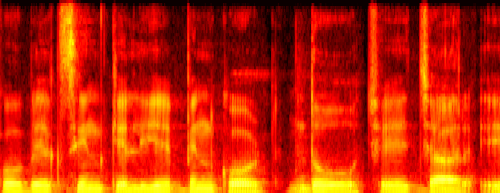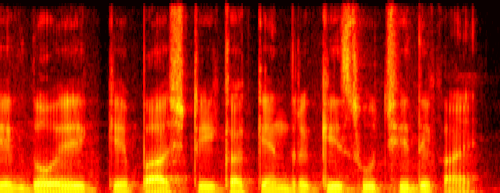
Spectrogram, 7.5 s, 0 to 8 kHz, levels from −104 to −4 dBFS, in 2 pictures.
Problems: constant background noise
